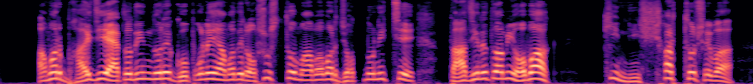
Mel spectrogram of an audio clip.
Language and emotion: Bengali, surprised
